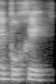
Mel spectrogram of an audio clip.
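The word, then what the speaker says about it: epojé: pongo con j porque el término así castellanizado una buena pronunciación sería epog epog significa suspender de juicio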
